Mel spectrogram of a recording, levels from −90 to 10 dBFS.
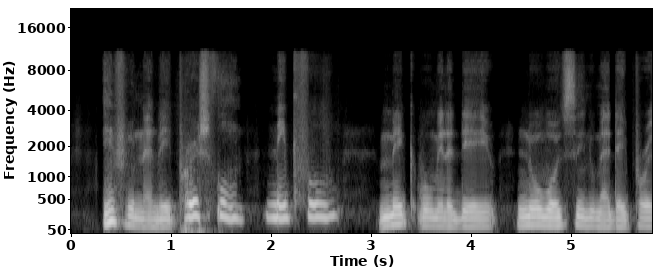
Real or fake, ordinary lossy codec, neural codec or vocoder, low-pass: fake; none; codec, 16 kHz in and 24 kHz out, 0.4 kbps, LongCat-Audio-Codec, four codebook decoder; 10.8 kHz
